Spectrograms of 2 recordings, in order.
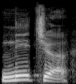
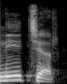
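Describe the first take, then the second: First: The middle consonant is a 'ch' sound. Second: The middle consonant is a 'ch' sound.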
